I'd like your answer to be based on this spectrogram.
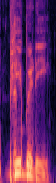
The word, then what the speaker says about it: Peabody: Peabody. That's how they pronounce it.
